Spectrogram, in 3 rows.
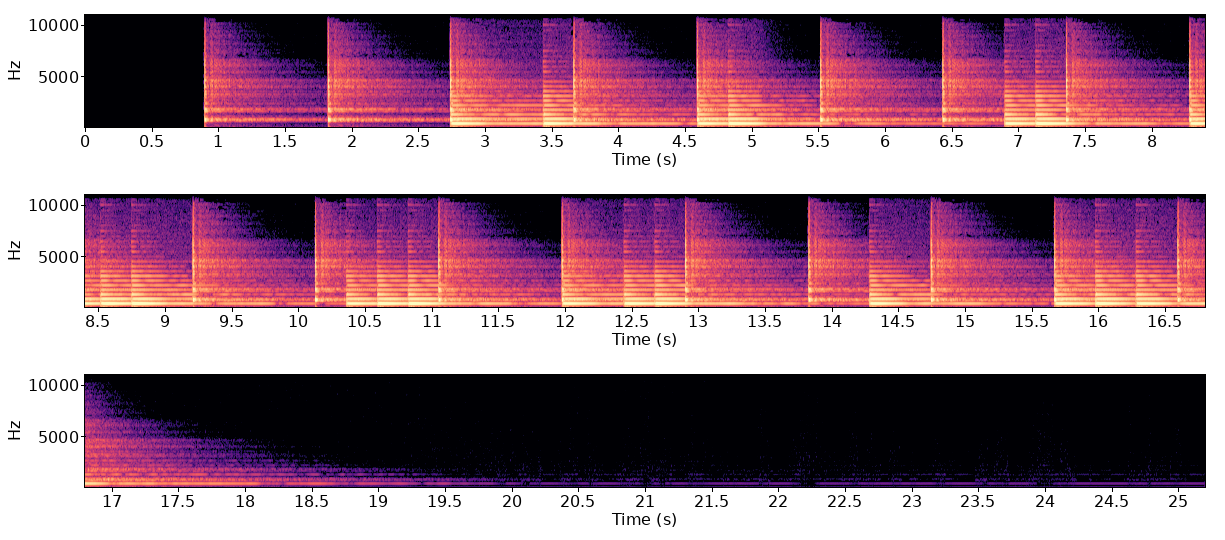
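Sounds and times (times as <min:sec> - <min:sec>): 
simple rhythmic cells: 0:00.9 - 0:18.1.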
